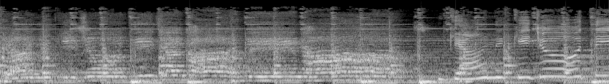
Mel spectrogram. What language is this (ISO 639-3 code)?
hin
